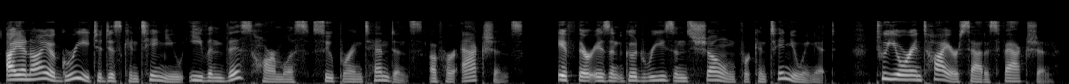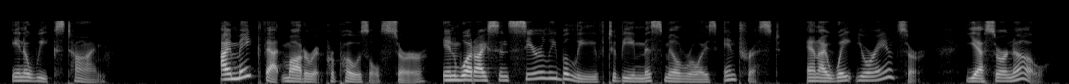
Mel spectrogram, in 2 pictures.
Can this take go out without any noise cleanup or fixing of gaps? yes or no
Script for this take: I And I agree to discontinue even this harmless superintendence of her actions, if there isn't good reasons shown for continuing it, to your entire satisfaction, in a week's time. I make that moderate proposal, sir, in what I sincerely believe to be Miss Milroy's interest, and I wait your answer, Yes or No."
yes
